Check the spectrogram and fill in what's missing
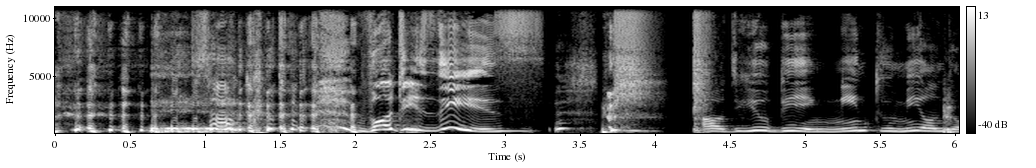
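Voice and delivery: mock French accent; hammy offended French voice; french chef. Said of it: "Are you, are you still Felix?".

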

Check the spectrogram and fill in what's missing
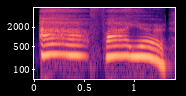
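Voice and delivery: high, loud mock shriek of alarm; dramatic scream. Classmate at the back spots microwave fire, dramatic scream. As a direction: scream it in over-the-top panic. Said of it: "the most dramatic ass scream".

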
